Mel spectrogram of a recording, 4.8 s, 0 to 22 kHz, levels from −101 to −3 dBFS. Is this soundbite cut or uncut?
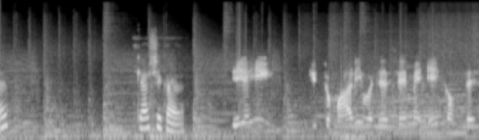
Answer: uncut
